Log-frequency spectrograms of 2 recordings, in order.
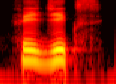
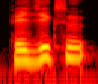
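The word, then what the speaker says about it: physics: समझाते हैं जैसे में फिजिक्स फिजिक्स में स्टार्टिंग में पीएच आया है इसलिए इस पीएच का उच्चारण फ हो गया है आप यहां पर देख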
